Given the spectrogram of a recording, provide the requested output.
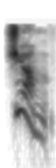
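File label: "jump", British English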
